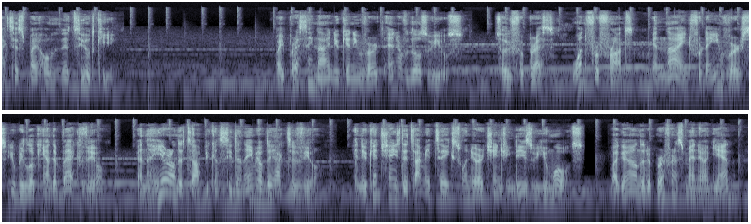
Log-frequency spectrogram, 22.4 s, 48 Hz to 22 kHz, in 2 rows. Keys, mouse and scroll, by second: 4.2 KP_9, 8.4 KP_1, 9.6 KP_9, 15.0 KP_7, 16.7 KP_9, 18.2 KP_1, 21.0-22.4 drag.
